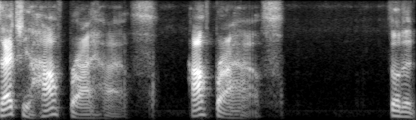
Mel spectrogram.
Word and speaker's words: Hofbräuhaus: Well, I know what an umlaut does over an O, but I did not know what an umlaut did over an A. Yeah, so it makes it like a higher pitch type, like a Hofbräuhaus. Like Hofbräuhaus.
